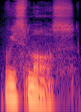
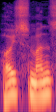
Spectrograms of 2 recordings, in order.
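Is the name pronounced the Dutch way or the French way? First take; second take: French; Dutch. First: The name is pronounced with French sounds. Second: The name is pronounced with Dutch sounds. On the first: "oder im Französischen" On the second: "also holländisch"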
